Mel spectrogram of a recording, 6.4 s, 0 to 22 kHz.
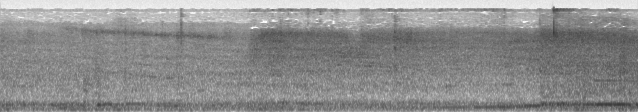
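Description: Formula 1 car engine running at high revs out of sight, its steady note falling away in the middle. Near the end it grows louder and rises in pitch as the car approaches.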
